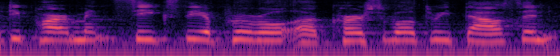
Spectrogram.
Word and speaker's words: Kurzweil: Item 15, consider and take possible action on request to purchase the, how do you pronounce that? Ms. Bazan? Kurzweil. Kurzweil 3000 software program.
